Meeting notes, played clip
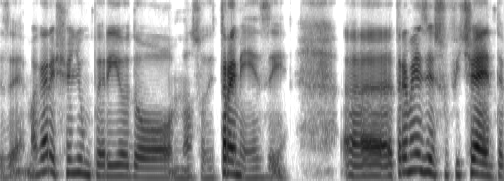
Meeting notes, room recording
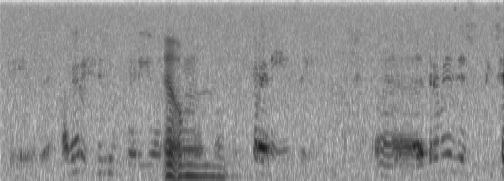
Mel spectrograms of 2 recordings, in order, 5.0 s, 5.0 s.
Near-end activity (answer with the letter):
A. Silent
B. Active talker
B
